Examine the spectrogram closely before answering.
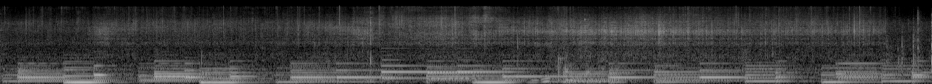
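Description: Cheese, whitebait and egg sizzling in a hot sandwich pan over a gas flame, a steady high hiss that grows stronger in the second half, with background music playing over it.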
